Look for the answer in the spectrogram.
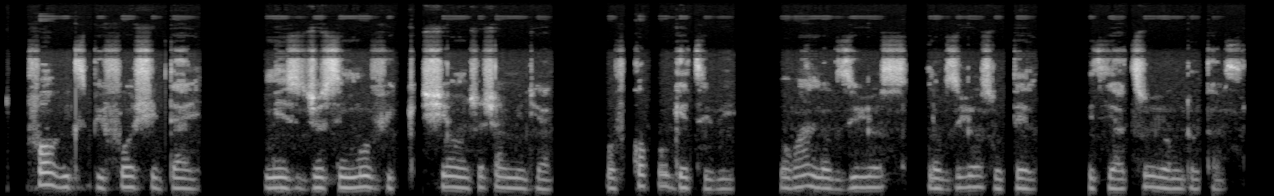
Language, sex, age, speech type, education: Nigerian Pidgin, female, 15-29, spontaneous, tertiary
